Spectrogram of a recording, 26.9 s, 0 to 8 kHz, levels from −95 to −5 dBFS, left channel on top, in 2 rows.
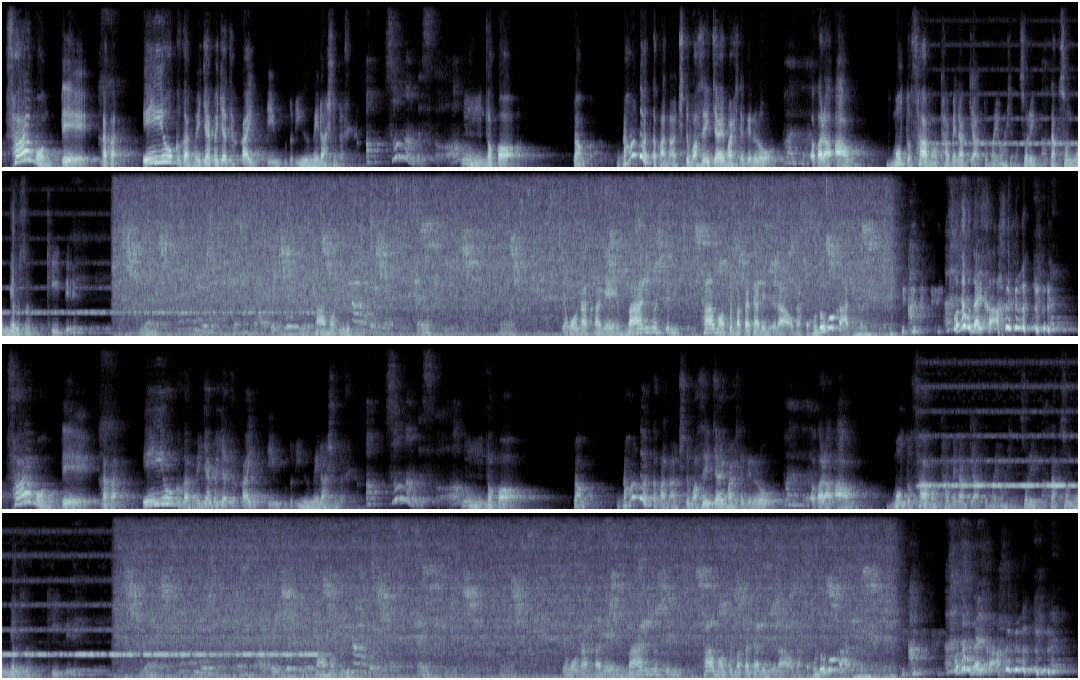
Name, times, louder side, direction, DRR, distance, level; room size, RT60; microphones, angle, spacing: voice 1, 0.1-1.5 1.8-4.4 5.7-6.5 7.2-7.3 7.7-9.7 10.1-10.8 11.1-14.4 15.2-15.4 17.2-17.8 18.7-18.8 19.7-19.9 20.5-24.9 25.4-26.6, left 6 dB, 55° left, 14 dB, 0.4 m, -30 dB
voice 2, 4.6-5.8 9.8-10.2 13.0-13.1 14.3-17.4 17.8-19.4 20.2-20.3 20.7-21.0 24.8-25.7 26.3-26.6, left 2 dB, 35° left, -1 dB, 0.8 m, -42 dB
sound 1, 11.4-17.4, right 10 dB, 30° right, 0.4 m, -39 dB
Rain, 14.8-24.6, left 3 dB, 90° left, 1.3 m, -38 dB
9.2 x 4.4 x 3.4 m, 0.91 s
head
